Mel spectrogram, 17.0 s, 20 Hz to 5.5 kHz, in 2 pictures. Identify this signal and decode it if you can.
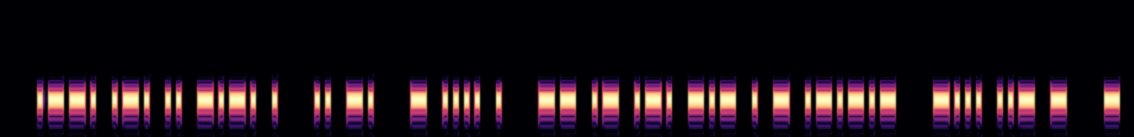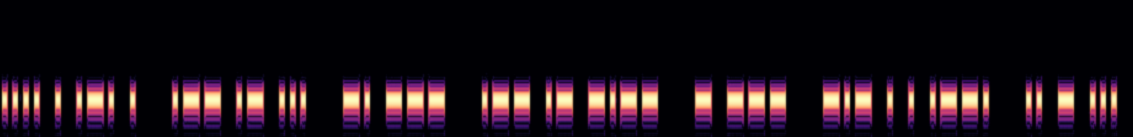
Morse code, heard as a keyed tone, about 30 wpm, 600 Hz. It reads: PRICE IN THE MARKET. BUT THERE WAS NO WAY TO KEEP ITS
